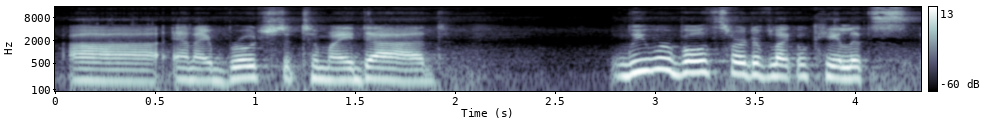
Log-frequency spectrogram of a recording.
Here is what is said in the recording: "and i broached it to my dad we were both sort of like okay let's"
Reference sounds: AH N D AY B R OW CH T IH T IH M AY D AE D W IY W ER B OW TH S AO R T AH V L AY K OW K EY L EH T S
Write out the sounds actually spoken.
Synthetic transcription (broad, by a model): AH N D AY B R OW CH T IH T IH M AY D AE D W IY W ER B OW TH S AO R T AH V L AY K OW K EY L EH T S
